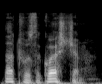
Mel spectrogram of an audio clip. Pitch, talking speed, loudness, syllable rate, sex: 100 Hz, 235 wpm, -17 LUFS, 6.3 syllables/s, male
